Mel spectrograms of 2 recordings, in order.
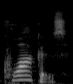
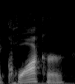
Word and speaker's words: quokka: You can't say quacker. It's actually written quokka. Are you saying cracker in Australian? I don't know what's I happening know. right now. No, look it up, Jack. It's called quokka. It's spelled just like you think.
